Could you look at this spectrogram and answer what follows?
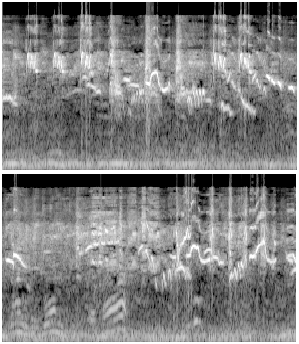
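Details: Oriental magpie-robin singing vigorously with a song full of filler phrases, meant to prompt mute magpie-robins to sing; a dense stream of varied whistles, upward and downward slurs and sharp chips, with almost no pauses, over a faint low hum.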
